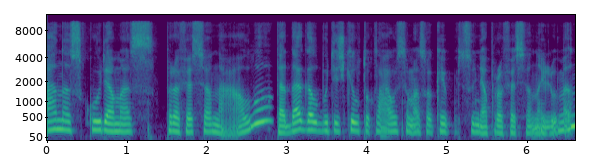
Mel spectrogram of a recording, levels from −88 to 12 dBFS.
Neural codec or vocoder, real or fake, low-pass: vocoder, 22.05 kHz, 80 mel bands, WaveNeXt; fake; 9.9 kHz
